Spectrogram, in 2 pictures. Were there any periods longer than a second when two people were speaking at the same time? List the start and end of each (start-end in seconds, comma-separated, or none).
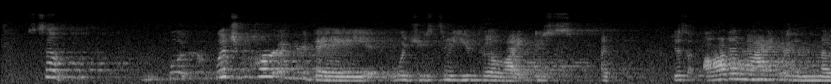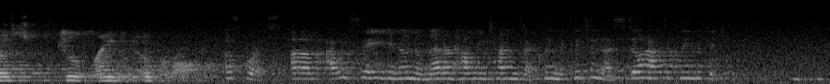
none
